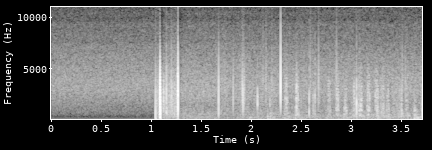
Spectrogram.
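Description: Vinyl surface noise crackles and pops from a record player.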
